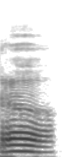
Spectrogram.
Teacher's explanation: र जब बोलते हैं ना तो देखिए जीभ में कंपन होता है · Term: प्रकंपित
